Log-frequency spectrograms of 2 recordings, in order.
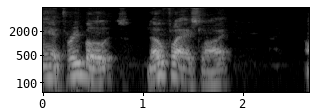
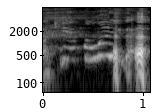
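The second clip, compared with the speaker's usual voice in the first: high, loud, gleeful disbelief; laughing mockery; 13 dB louder than usual. Buddy teases lost country boy, high laughing mockery. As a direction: rib him through your laughter. Mocking friend's retold ribbing, laughing.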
